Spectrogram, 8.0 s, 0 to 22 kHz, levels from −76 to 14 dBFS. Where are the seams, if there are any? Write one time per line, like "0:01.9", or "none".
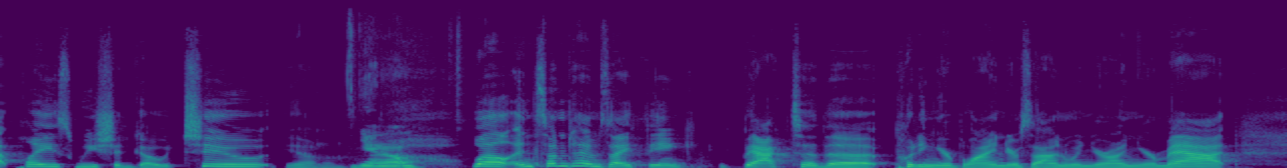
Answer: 0:01.7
